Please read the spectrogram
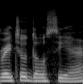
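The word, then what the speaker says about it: Rachel Dolezal: Rachel Dozier.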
